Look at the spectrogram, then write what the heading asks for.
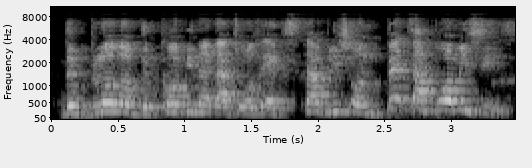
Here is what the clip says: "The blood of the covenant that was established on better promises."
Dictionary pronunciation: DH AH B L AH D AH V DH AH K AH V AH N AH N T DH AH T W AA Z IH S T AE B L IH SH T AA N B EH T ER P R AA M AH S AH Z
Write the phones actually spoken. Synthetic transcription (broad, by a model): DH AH B L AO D AH V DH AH K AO B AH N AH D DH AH T W AA Z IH S T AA B L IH SH T AA N B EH T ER P R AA M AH S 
